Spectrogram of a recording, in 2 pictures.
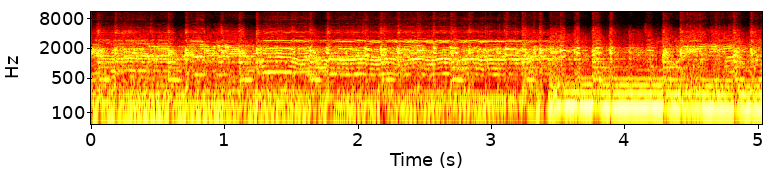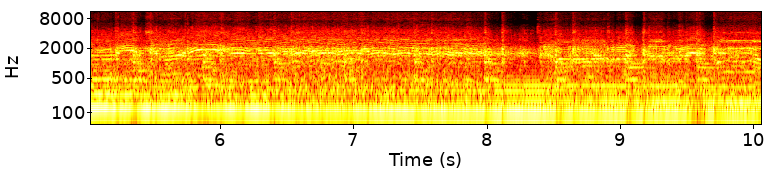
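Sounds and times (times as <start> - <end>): loud music from horn loudspeakers: 0.0 - 10.0.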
